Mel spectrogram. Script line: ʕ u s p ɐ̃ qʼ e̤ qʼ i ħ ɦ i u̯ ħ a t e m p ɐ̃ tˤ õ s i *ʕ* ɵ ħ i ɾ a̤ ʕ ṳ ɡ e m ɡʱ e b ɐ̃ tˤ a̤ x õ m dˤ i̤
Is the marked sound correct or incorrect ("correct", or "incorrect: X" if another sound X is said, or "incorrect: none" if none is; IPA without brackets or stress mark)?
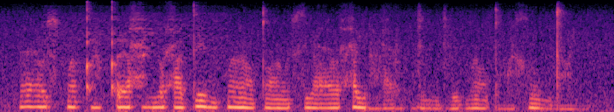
correct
